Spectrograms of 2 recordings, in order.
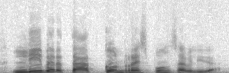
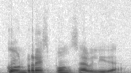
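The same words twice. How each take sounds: First: "Libertad con responsabilidad" said slowly, each word weighed, stress on "Libertad"; slow emphatic restatement. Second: Said in the usual way. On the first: Shown as a demonstration. Teacher repeating his motto to parents, slow and emphatic. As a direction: lean on "Libertad" and let "con responsabilidad" fall.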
